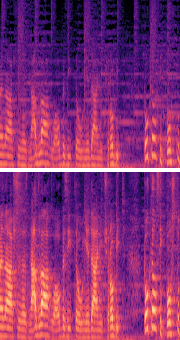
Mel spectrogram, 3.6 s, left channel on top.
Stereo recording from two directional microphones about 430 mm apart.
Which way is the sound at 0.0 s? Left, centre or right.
Centre.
